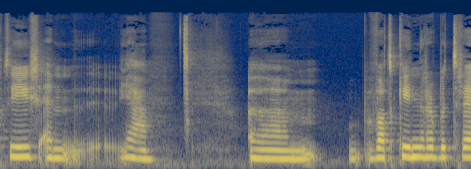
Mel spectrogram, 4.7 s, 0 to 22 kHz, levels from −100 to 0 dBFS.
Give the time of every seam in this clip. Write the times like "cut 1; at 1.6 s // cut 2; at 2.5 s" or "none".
none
